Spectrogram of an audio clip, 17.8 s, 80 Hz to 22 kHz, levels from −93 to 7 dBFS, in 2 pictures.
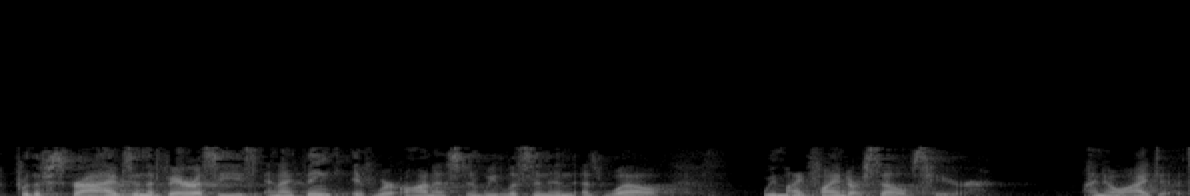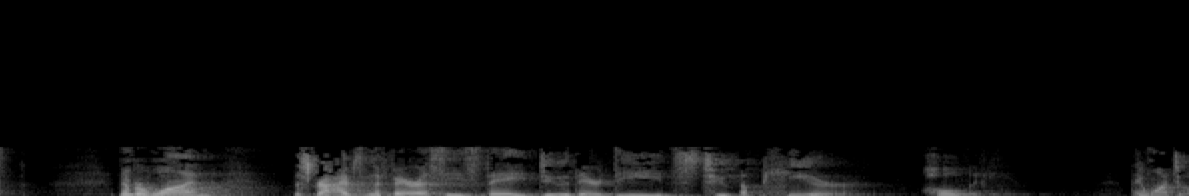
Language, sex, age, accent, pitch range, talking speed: English, male, 50-69, American, 125-195 Hz, 150 wpm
